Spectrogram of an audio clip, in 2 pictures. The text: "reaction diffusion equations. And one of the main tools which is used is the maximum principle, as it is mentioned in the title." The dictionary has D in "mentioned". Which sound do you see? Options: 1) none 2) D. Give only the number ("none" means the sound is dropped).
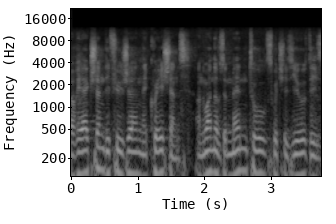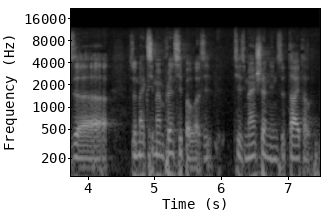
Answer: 2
